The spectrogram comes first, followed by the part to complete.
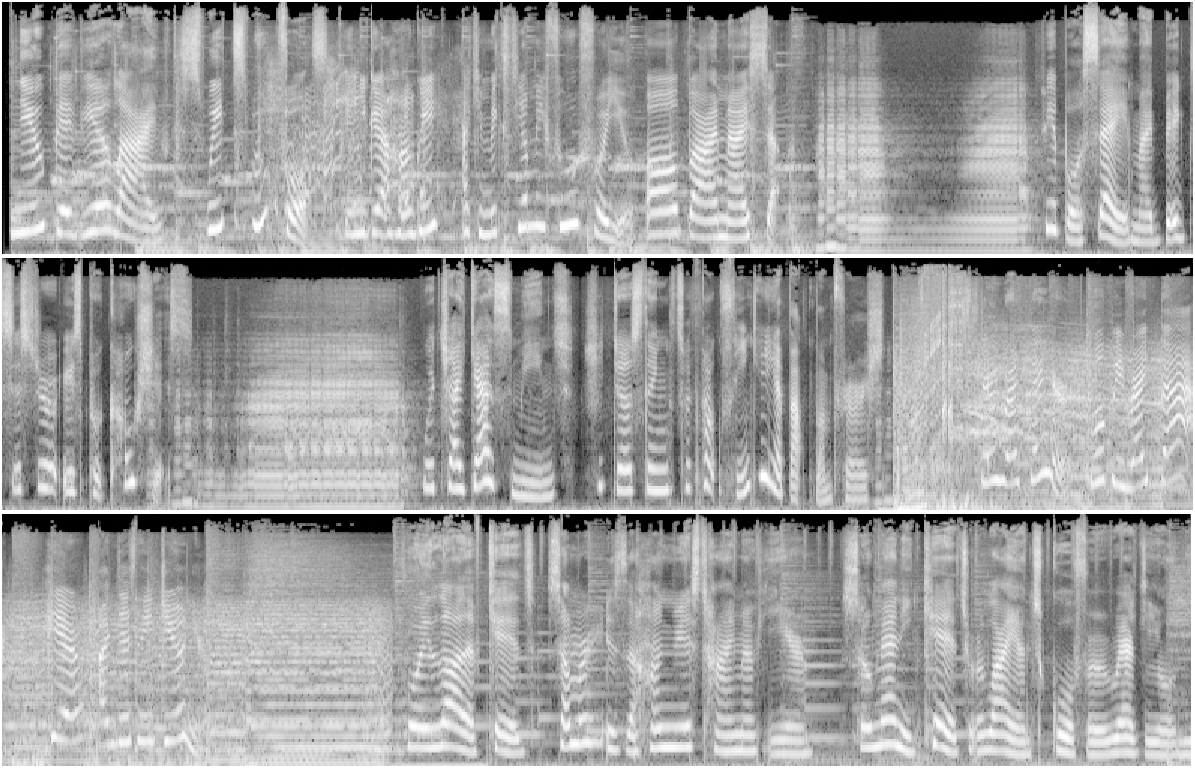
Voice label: Commercial VO

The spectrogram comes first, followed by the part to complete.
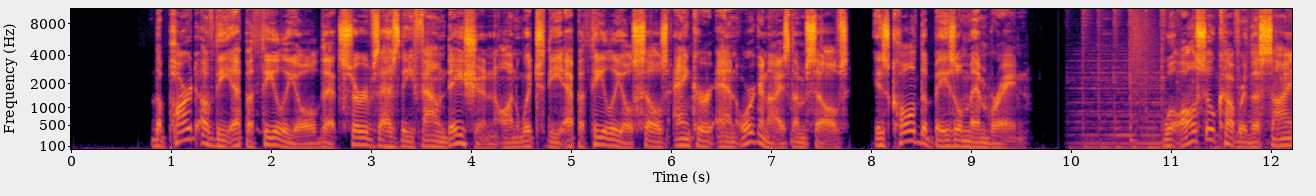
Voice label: Medical Narration Variety

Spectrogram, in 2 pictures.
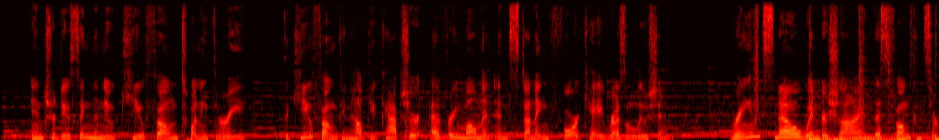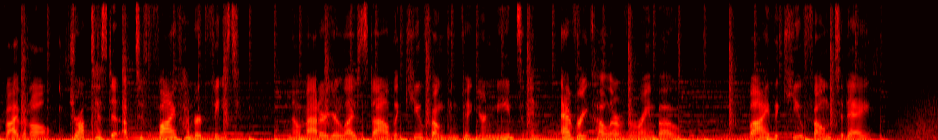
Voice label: Commercial Music

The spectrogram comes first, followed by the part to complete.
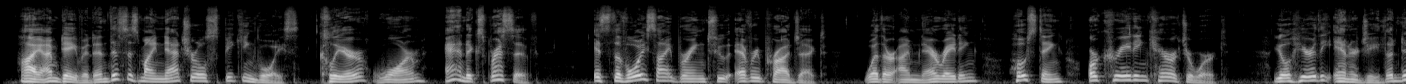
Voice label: Natural Voice

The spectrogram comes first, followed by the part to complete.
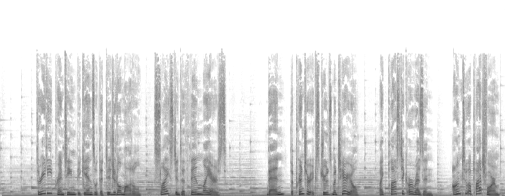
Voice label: narration

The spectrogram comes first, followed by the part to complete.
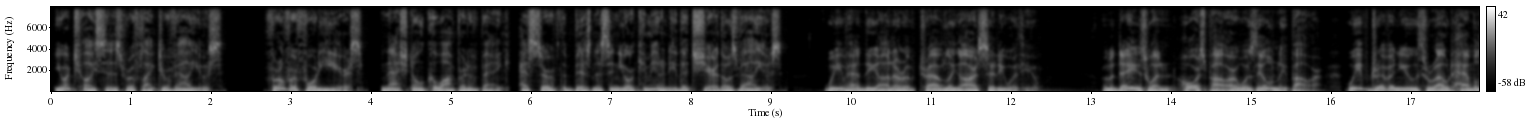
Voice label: announcer

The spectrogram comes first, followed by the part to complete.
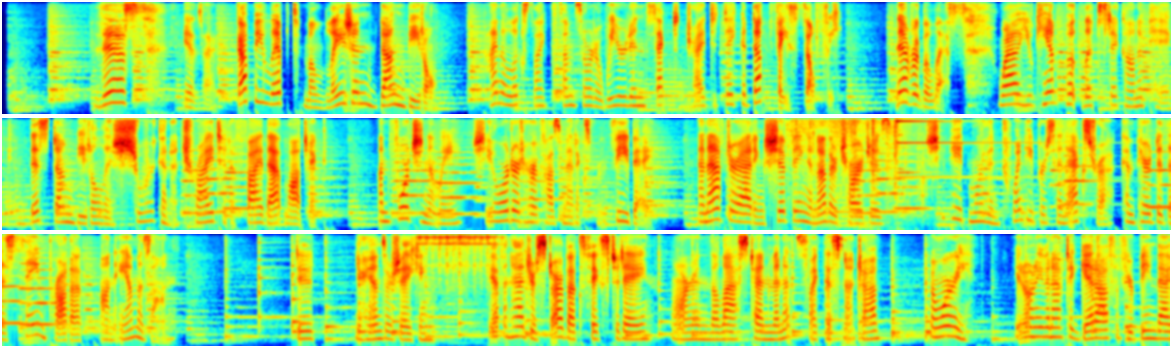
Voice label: explainer

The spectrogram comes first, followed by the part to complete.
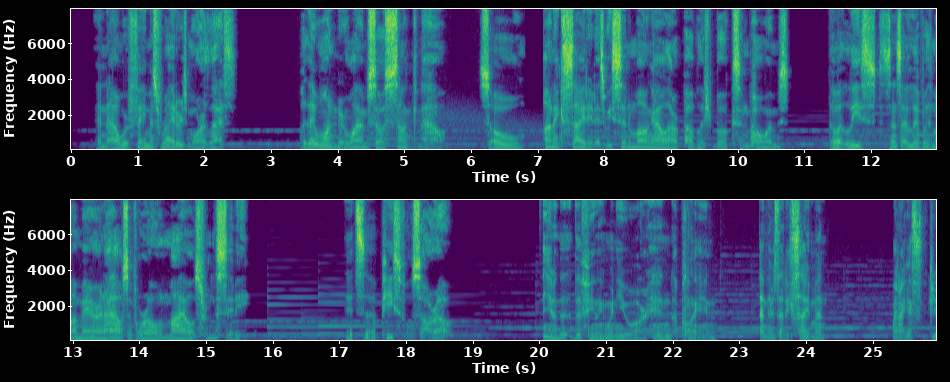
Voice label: Narration

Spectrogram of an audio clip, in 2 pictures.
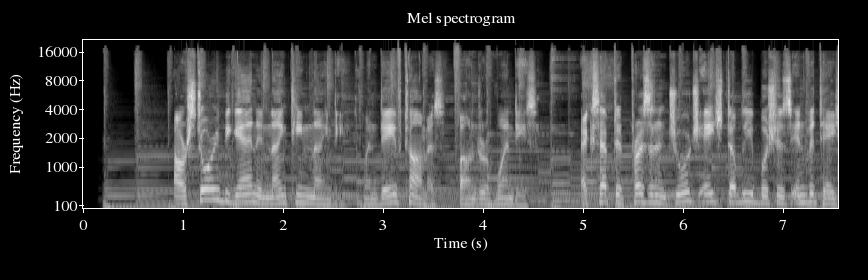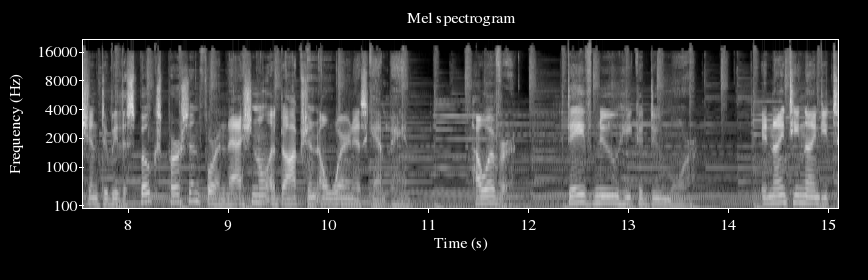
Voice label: Corporate

